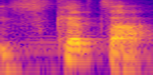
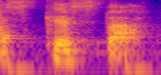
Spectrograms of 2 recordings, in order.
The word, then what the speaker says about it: Skepta: I go say, "Mommy, Skepta." She go say, "Sorry, sorry, sorry. Oh, yeah, Skesta."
